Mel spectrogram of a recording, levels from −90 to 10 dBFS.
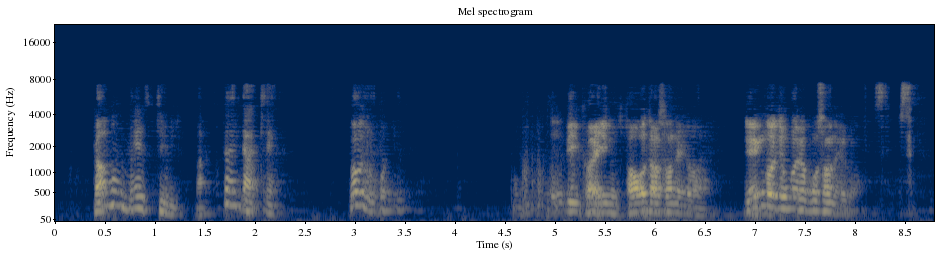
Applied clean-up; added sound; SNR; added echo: neural mask model DeepFilterNet 3.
